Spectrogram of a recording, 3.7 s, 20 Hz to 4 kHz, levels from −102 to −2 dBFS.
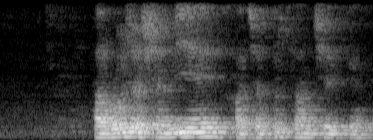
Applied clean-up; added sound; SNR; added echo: none; none; none; reverberation time 0.9 s.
